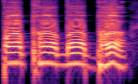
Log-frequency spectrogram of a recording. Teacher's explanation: उच्चारण करने पर जिह्वा का प्रयोग कम होकर ओठों का प्रयोग ज़्यादा होता है, भ है ना, ओठ आपस में मिलते हैं। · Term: ओष्ठीय व्यंजन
